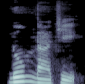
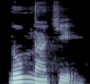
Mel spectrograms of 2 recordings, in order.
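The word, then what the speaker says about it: 높낮이: Num diakhiri dengan piup, setelah itu diikuti kata nat yang diawali dengan nieun. Nah, maka piupnya kita rubah menjadi suara mieum. Untuk kata ini menjadi numnaji, numnaji, numnaji, numnaji.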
